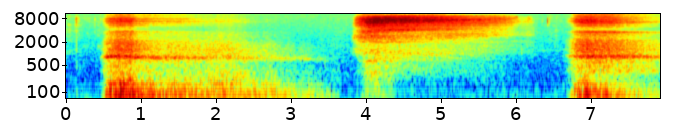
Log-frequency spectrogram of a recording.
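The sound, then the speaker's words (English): Slow, deep human breathing during a guided breathing exercise: three long, airy breaths of a few seconds each, separated by short pauses. The breaths are soft and heard alone, with no talk. “Now focus on your exhale.”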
